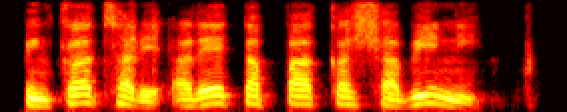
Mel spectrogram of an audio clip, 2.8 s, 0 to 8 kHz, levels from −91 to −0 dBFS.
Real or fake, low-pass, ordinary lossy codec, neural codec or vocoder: real; 7.2 kHz; Opus, 16 kbps; none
